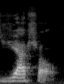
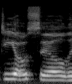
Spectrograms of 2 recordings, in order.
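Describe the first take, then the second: First: It begins with a j sound, as in Gaelic. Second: It begins with a d sound, read as spelled. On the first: The speaker calls it right. "it's Jeshel" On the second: The speaker calls it wrong. "it's not Deosil"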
